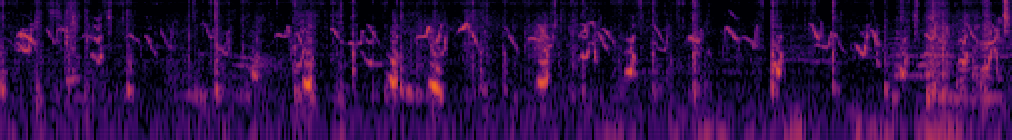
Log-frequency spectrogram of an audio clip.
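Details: Grey francolin chicks in captivity being fed insects by a female; soft, scattered short peeps and chirps, several clear mid-pitched notes repeated about every half second over low background noise.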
